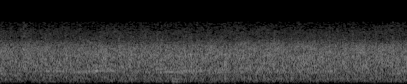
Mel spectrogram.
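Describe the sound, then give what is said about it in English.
Sustained, dense applause from members of the US Congress giving a speaker a standing ovation fills the whole stretch, steady and loud with no pauses. “A standing ovation, no less.”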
